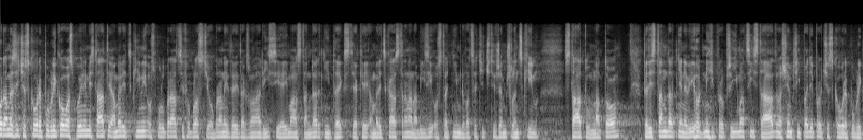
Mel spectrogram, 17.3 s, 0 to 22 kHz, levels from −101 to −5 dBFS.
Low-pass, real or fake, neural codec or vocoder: 10.8 kHz; fake; codec, 24 kHz, 3.1 kbps, DualCodec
